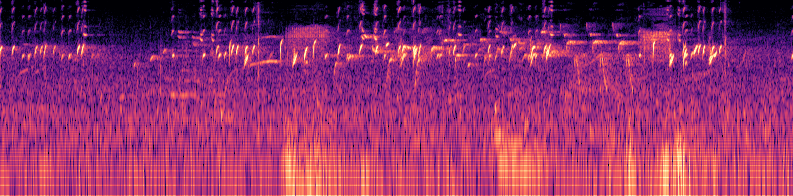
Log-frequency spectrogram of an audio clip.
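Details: Several goldfinches in concert, high rapid twittering and chirped trills overlapping, slightly quieter start then busier liquid notes, with a brief low thud and soft rumble in the middle.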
